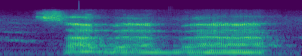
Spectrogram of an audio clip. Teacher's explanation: Ya, betul bacanya sababa. Jadi dipanjangkan ya 2 harokat.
